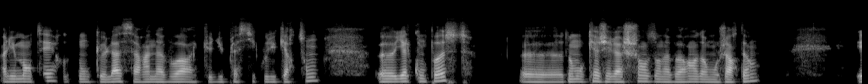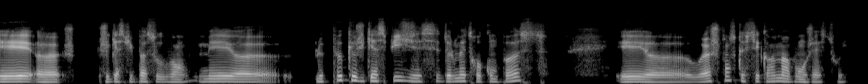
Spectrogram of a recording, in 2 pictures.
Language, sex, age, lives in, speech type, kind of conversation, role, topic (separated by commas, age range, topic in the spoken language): French, male, 20-24, France, conversation, podcast, guest, Comment réduis-tu tes déchets au quotidien ?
